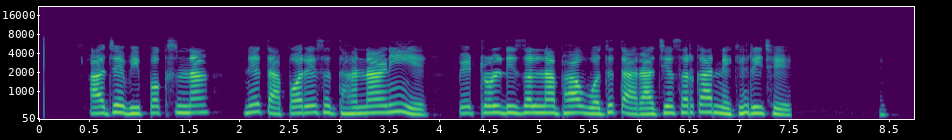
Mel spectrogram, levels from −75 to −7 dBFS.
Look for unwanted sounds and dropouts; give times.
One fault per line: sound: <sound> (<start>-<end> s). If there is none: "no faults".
no faults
